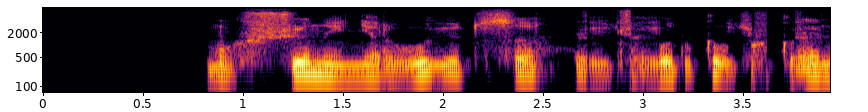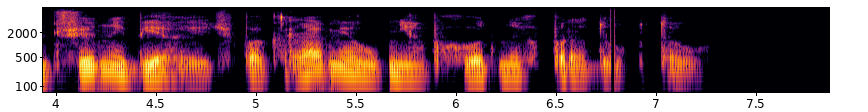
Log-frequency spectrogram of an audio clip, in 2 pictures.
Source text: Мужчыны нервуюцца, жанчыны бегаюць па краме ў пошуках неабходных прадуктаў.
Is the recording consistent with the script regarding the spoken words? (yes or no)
no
